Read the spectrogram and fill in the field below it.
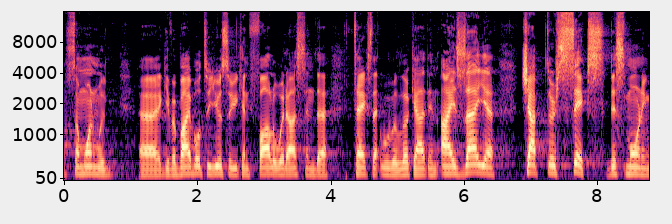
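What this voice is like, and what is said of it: Strong French accent. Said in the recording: “I have an accent. My first language is French ... I have a very strong French accent”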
